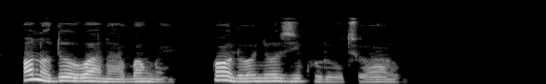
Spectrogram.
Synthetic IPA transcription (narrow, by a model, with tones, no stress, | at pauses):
ɔ˦nɔ˨do˦o˦˨wa˦˨na˨a˨ɡ͡ba˦ŋʷe˨ | ɔ˦˨lɔ˨o˦ɲe˦o˦zi˦kʷu˨ɾo˨o˨tu˨a˦ɦʊ˨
